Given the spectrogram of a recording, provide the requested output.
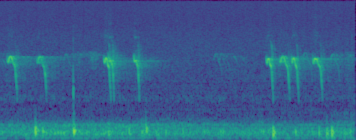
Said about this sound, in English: Crossbill's on the scene here. Wild bird up in the tree.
